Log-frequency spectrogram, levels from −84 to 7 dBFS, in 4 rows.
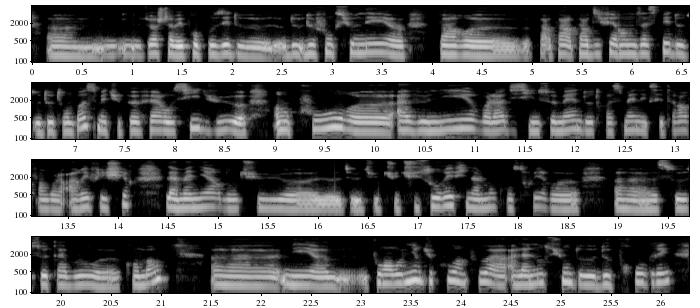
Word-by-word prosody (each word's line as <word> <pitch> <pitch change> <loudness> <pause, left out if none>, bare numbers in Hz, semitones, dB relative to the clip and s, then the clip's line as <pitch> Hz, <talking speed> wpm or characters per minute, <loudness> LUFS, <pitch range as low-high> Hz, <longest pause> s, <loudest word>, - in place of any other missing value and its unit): Hem, 160 -1 +1
m 280 - 0 0.2
m 330 - -2
tu - - -6
vois, - - +5
je 185 - -1
t'avais 165 -2 +7
proposé 175 +1 +3
de 155 -5 +1
d 180 - -1
de - - +3
de 185 - +1
fonctionner, 195 +1 -1
heu, 170 -2 +3 0.4
par, 170 -1 +4
heu, 80 - +3
par - - -4
par 180 -3 -1
par 180 -1 +1
différentes 180 0 -1
aspects 185 +2 -1
de 180 -1 0
de 165 0 -1
de 175 +1 +2
ton 170 0 -1
poste, 255 +6 0
mais 185 - -1
tu 165 - -8
peux 180 +2 +1
faire 190 0 -2
aussi 180 +6 0
du, 185 -1 -9
heu, 160 - +4 0.3
en 185 0 +2 0.2
cours, 215 -1 +3
heu, 175 -1 +5
à 190 - +2
venir, 190 +4 -1
voilà, 185 +1 -1
d'ici 180 -1 -6
1 175 - -1
semaine, 185 +3 -3
2-3 175 -2 -5
semaines 190 +2 -6
et - - -5
cetera. 185 +1 -8
Enfin 180 -3 -5
voilà, 165 -1 -3
à - - -3
réfléchir 190 +4 -1 0.3
la 190 -2 +5
manière 185 +2 0
dont 170 0 -3
tu, - - -9 0.3
heu 80 - +3
heu, - - +1
de - - 0
te - - -6
tu 160 - -10
tu 160 - -9
tu 175 +3 -6
saurais 200 +4 +2
finalement 185 -3 -4
construire, 180 +2 -9
heu 165 0 -1 0.4
heu, 165 -2 0
ce 170 +1 0
ce 170 +2 -2
tableau, 180 -1 0
heu, 155 0 -2
Kanban. 200 +11 +1 0.5
Heu, 170 -3 0
mais, 180 -1 +2
hem, 165 -1 +2 0.4
pour 210 - 0
en 200 - +3
revenir 230 +6 +6
du 235 0 -4
coup 255 -2 0
un 220 -2 -2
peu 235 0 +1
à 185 -4 0
à 185 - -3
la 185 0 +3
notion 215 +3 -2
de 185 -4 +3
de 185 +3 0
progrès, 220 +4 -3
180 Hz, 200 wpm, -22 LUFS, 170-195 Hz, 0.5 s, t'avais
